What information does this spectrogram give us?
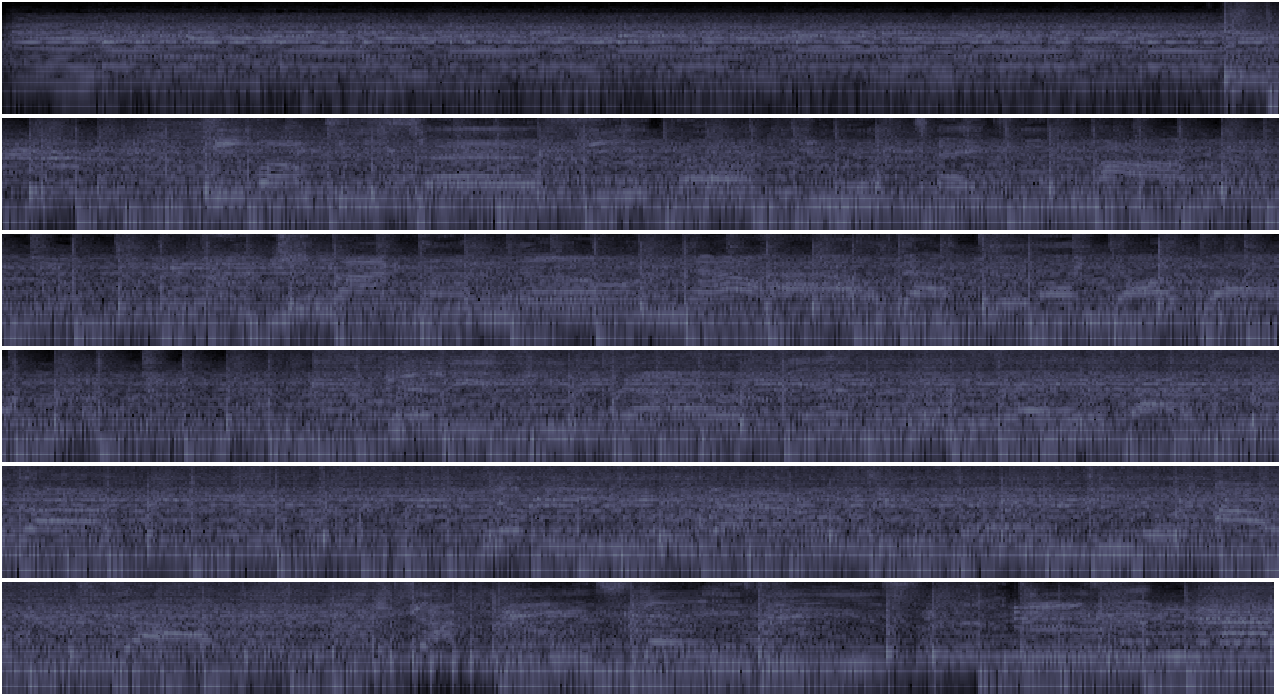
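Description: An emo rock song opens with a quieter tonal intro before the full band crashes in with driving drums and dense distorted guitars, staying loud and steady throughout.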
